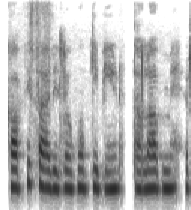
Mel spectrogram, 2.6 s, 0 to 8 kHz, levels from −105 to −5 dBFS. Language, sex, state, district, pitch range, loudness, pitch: Hindi, female, Bihar, Supaul, 210-220 Hz, -30 LUFS, 215 Hz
